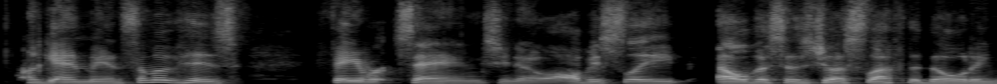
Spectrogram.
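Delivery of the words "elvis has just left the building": plain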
